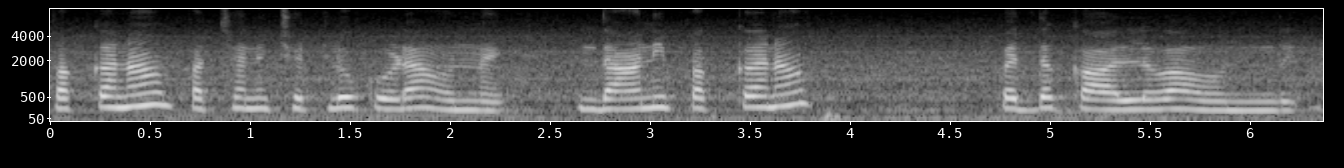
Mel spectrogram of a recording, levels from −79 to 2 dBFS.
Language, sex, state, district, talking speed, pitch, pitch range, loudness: Telugu, female, Telangana, Mahabubabad, 95 wpm, 235 Hz, 220-255 Hz, -17 LUFS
